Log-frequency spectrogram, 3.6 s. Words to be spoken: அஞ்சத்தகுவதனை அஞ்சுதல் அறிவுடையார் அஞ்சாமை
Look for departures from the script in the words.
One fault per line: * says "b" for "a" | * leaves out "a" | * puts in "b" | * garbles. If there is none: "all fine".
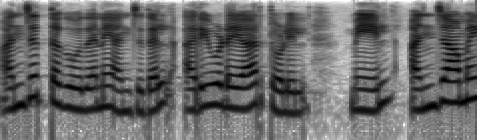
* puts in "தொழில் மேல்"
